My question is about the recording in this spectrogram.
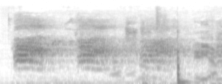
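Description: Three bird calls in quick succession, then a single sharp knock near the end, the loudest sound.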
